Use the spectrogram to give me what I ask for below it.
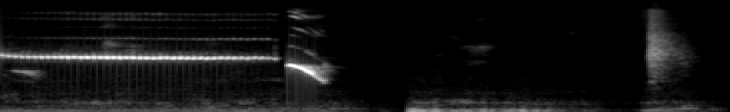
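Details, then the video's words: Common iora sirtu song recorded to train cage birds: a two-second pulsed whistled trill drops into a sharp descending slur, followed by soft low rustling and a brief noisy burst. "Burung cipow sirtu masteran Gacorrr banget"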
